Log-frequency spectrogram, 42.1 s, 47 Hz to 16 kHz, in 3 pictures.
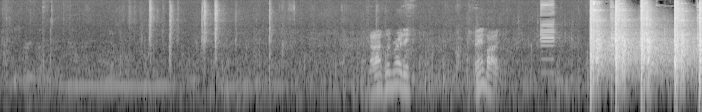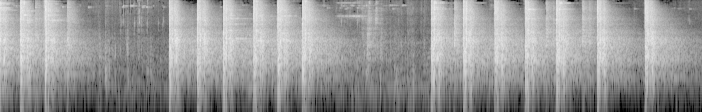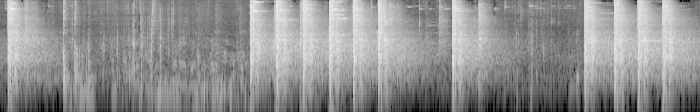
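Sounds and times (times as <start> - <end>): pistol shots echoing: 11.8 - 15.9, 17.4 - 20.8, 22.6 - 29.3, 33.0 - 36.5, 37.1 - 38.2, 39.8 - 42.0.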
